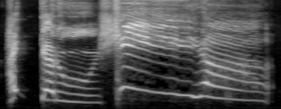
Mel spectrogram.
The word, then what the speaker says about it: Hikaru Shida: But anyway, by the way, you know how it's pronounced? It's like pronounced like this, like, Hikaru Shida.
